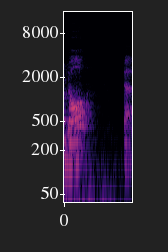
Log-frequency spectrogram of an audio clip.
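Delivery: 'डॉक', a clear pause, then 'टर'; syllable split. Shown as a demonstration. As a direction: divide the word into 'डॉक' and 'टर'. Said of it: "इसको ऐसे divide कर लो". ('डॉक' और 'टर' के बीच रुकें)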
